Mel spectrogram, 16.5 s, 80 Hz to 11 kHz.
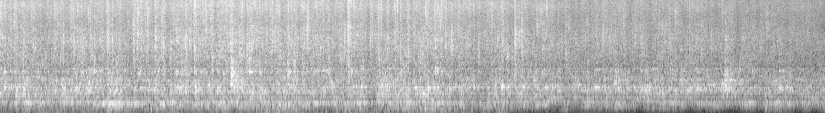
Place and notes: Mériel, France - Wandering Around the Source in a undergroud Quarry
Il y a une source dans les carrières abandonnées d'Hennocque, nous essayons de trouver notre chemin à travers les couloirs inondés.
Some of the tunnels of the abandonned Quarry Hennocque are flooded.
We are trying to find our way around the water source.
/zoom h4n intern xy mic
